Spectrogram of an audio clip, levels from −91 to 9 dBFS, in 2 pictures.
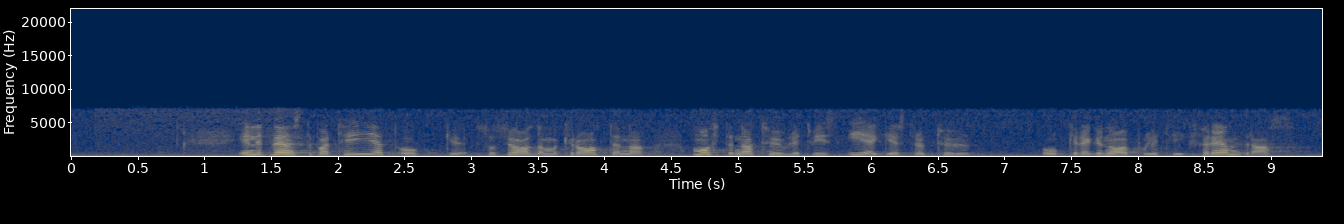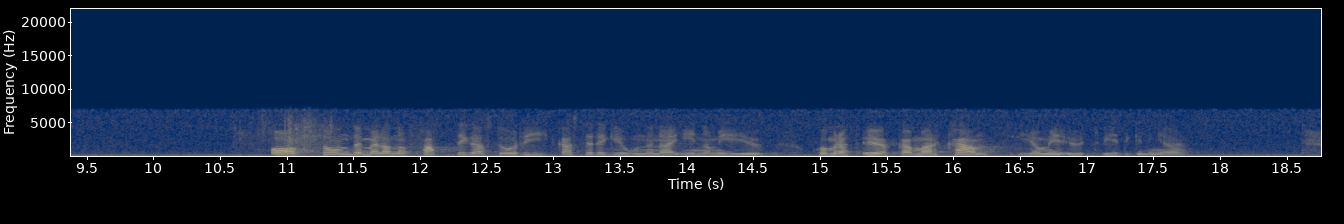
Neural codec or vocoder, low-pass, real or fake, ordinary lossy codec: none; 7.2 kHz; real; Opus, 32 kbps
